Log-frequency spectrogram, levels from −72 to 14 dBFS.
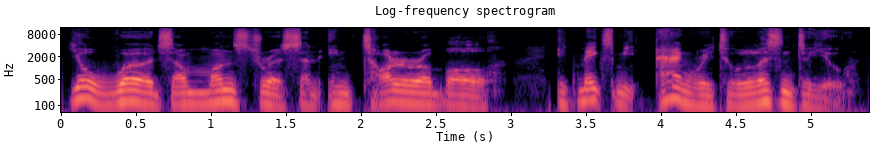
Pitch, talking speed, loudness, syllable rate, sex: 110 Hz, 155 wpm, -18 LUFS, 4.8 syllables/s, male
